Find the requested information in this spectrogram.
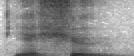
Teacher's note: In the Galilean or Judean Aramaic, they often dropped the final a sound, so it sounded more like Yeshu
